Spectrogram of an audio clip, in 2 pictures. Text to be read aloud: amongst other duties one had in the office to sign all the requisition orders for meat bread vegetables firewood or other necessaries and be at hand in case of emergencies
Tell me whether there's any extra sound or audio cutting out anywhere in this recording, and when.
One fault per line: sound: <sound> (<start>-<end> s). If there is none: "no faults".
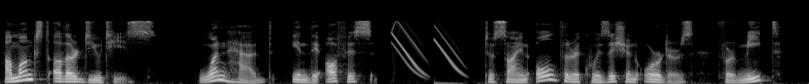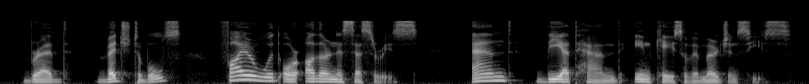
sound: chirp (3.9-4.7 s)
